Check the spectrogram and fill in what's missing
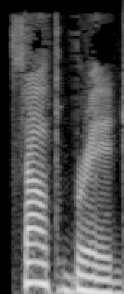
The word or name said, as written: Southbridge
